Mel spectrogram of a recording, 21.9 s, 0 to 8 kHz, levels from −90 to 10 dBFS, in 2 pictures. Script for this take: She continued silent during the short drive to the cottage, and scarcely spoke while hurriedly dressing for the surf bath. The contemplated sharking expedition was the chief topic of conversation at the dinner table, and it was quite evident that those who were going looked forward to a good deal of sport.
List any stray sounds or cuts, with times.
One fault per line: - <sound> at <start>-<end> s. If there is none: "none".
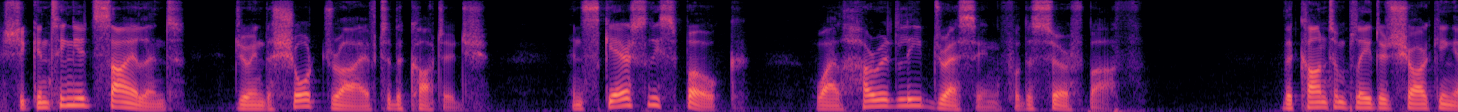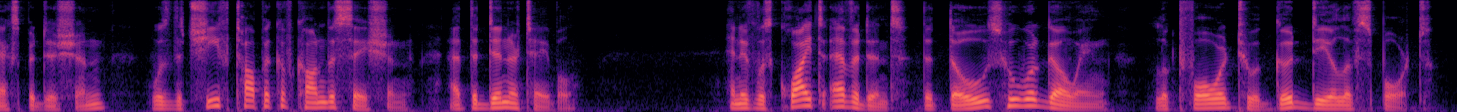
none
